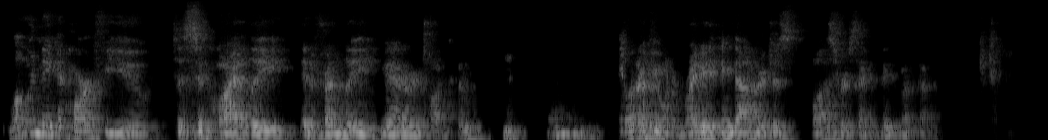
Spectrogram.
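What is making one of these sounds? A man lectures calmly, heard slightly distant in a room.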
